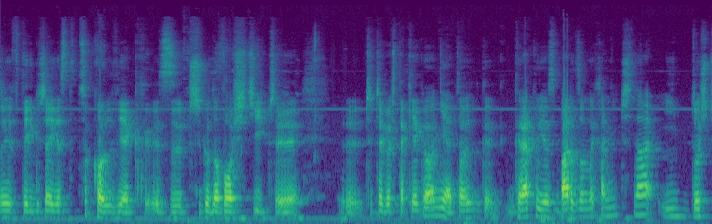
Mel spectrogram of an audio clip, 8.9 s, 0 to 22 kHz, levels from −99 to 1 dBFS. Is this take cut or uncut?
uncut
